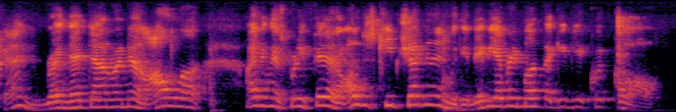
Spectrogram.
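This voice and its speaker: A man speaks at a fairly quick pace with a high pitch. His pitch variation is ordinary. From Rhode Island. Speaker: real estate wholesaler. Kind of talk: cold call to seller; livestream commentary. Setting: phone call.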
